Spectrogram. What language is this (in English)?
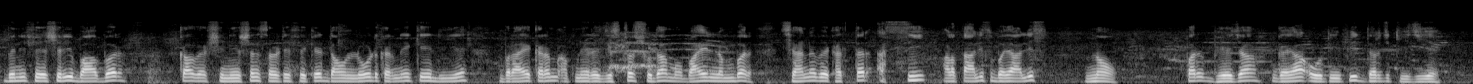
Urdu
